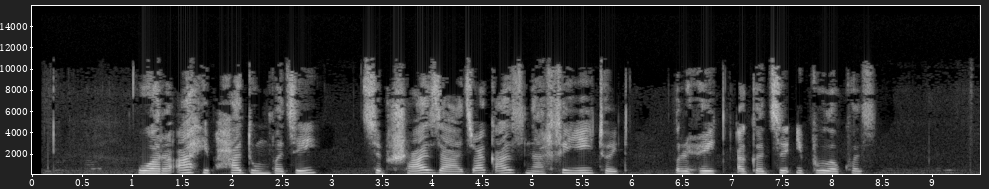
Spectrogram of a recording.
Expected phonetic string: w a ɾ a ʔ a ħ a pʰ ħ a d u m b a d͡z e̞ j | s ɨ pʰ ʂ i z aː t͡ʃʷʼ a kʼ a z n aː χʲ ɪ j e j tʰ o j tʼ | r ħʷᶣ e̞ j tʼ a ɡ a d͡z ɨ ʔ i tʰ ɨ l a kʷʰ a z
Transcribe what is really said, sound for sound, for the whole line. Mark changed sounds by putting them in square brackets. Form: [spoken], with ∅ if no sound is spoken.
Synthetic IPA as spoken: w a ɾ a ʔ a ħ [i] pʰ ħ a d u m b a d͡z e̞ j | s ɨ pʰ ʂ [a] z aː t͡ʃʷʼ a kʼ a z n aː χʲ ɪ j e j tʰ o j tʼ | r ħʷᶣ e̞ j tʼ a ɡ a d͡z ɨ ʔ i [pʰ] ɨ l a kʷʰ a z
